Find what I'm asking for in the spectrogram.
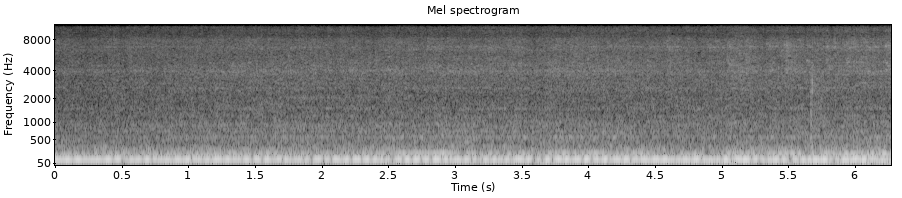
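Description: A 1991 Mustang GT's 5.0 V8 rumbles steadily at idle, a deep, loud, continuous low-end throb with a slight lope, close by and alone with no voices.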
